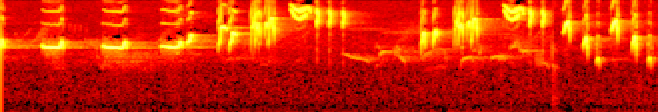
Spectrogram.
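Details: Song thrush (Turdus philomelos) song: a clear whistled phrase sung three times over, then quick, varied chirping and squeaky phrases, some also repeated.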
